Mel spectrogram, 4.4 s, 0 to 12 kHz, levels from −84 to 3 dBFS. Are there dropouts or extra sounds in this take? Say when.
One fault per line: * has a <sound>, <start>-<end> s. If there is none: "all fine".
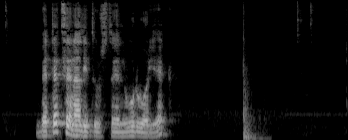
* has a thud, 3.0-3.4 s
